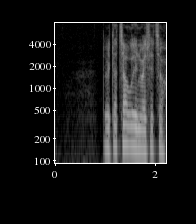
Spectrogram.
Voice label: "talu", Welsh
